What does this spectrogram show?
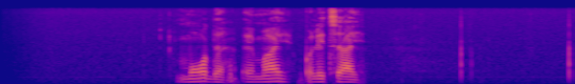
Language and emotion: Russian, neutral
